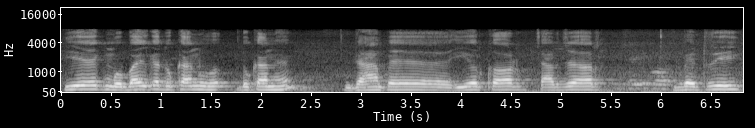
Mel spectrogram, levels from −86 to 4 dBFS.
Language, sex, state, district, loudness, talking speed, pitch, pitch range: Hindi, male, Odisha, Khordha, -13 LUFS, 130 wpm, 155 Hz, 145-165 Hz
